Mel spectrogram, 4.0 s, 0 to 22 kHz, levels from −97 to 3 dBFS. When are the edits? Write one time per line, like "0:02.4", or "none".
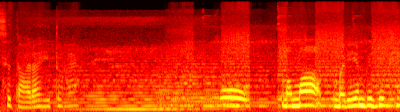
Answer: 0:02.0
